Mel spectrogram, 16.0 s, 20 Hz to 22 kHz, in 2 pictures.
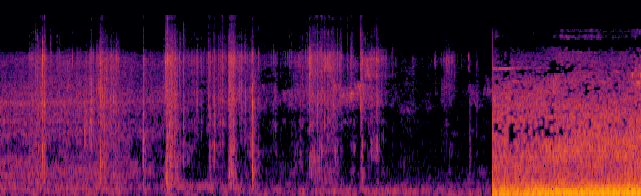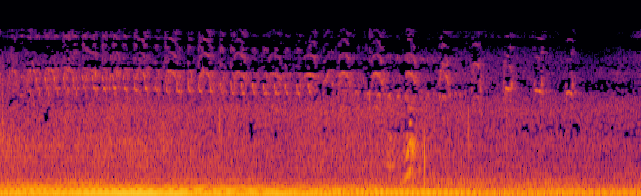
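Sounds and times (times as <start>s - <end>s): birds chirping: 0.8s - 6.6s, 7.6s - 15.4s.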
